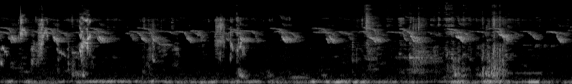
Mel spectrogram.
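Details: Lovebird chirping with clustered high chirps and harsh, screechy bursts in irregular bouts, over a steady low hum.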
